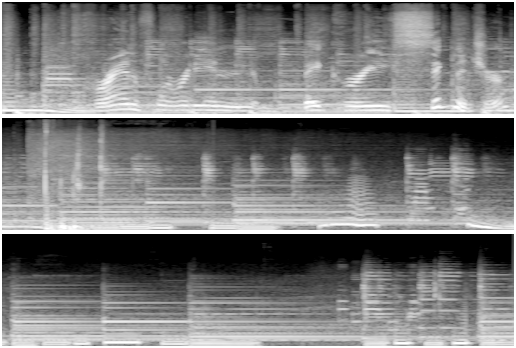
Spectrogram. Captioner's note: thud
